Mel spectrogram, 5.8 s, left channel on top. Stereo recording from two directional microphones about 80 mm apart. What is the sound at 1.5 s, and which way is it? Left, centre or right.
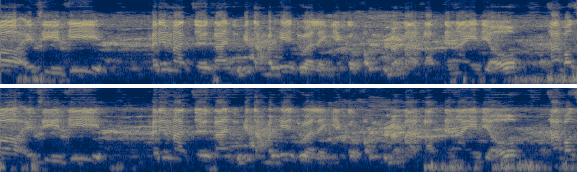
A man's voice, left.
